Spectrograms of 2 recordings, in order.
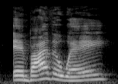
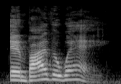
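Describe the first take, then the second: No difference in how they are said.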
